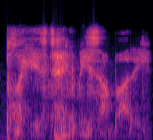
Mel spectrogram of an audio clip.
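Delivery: pleading whisper. Acted. Secretly begging to go.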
